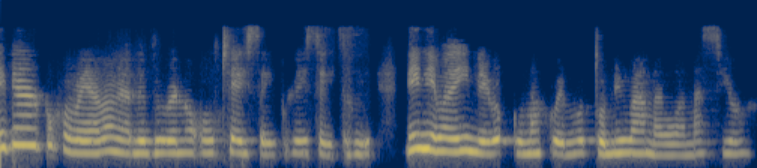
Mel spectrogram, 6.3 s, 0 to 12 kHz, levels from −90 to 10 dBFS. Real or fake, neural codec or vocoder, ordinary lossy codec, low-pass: fake; codec, 16 kHz, 0.5 kbps, X-Codec, HuBERT features, trained on general audio; AAC, 48 kbps; 7.2 kHz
